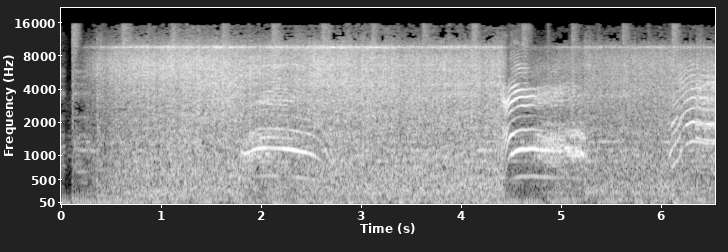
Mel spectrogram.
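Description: Loud, steady drone of a skydiving plane's engine and propeller, heard from inside the cabin. Two brief cries rise and fall in pitch over it, about two seconds in and again near four and a half seconds.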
